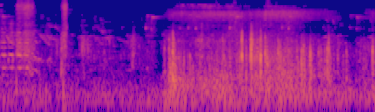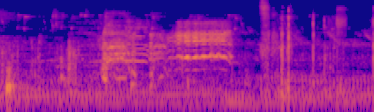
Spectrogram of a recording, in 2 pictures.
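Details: Barbari goats on a goat farm in India: rustling and handling noise, then a couple of nasal, wavering bleats near the end, one higher and drawn out.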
